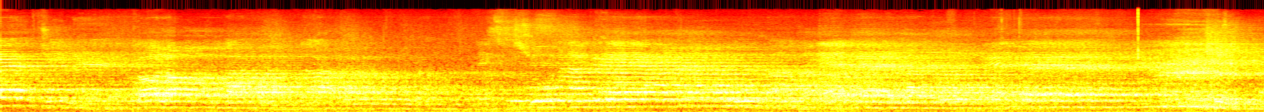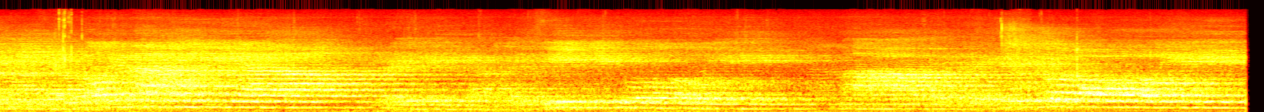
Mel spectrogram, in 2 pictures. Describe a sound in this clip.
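An elderly man sings slowly in a large, echoing hall.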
